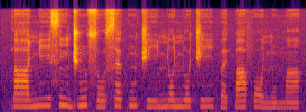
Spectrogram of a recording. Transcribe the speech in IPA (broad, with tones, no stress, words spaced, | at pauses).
ɾaː˨ɲiː˧sĩ˦˨d͡ʒũ˦ so˨sɛ˦kʷũ˦t͡ʃiː˨ ɲɔ˦ɲo˦t͡ʃiː˦ pɛ˨k͡pa˦fɔ˦˨ɲũ˨ mã˧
